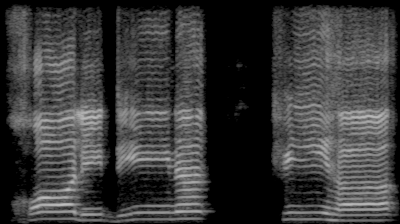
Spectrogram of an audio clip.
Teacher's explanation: ایک الف مقدار دال کو کھینچ کے پڑھیں گے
